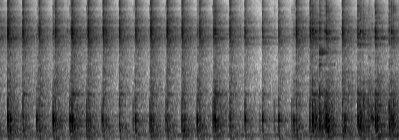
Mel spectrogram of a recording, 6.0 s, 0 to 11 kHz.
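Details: LG refrigerator, model LSXC22396S: a steady, rapid knocking of about four taps a second from the compressor even while the fridge stands still, though it is only supposed to occur when it is moved. Compressor knocking.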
